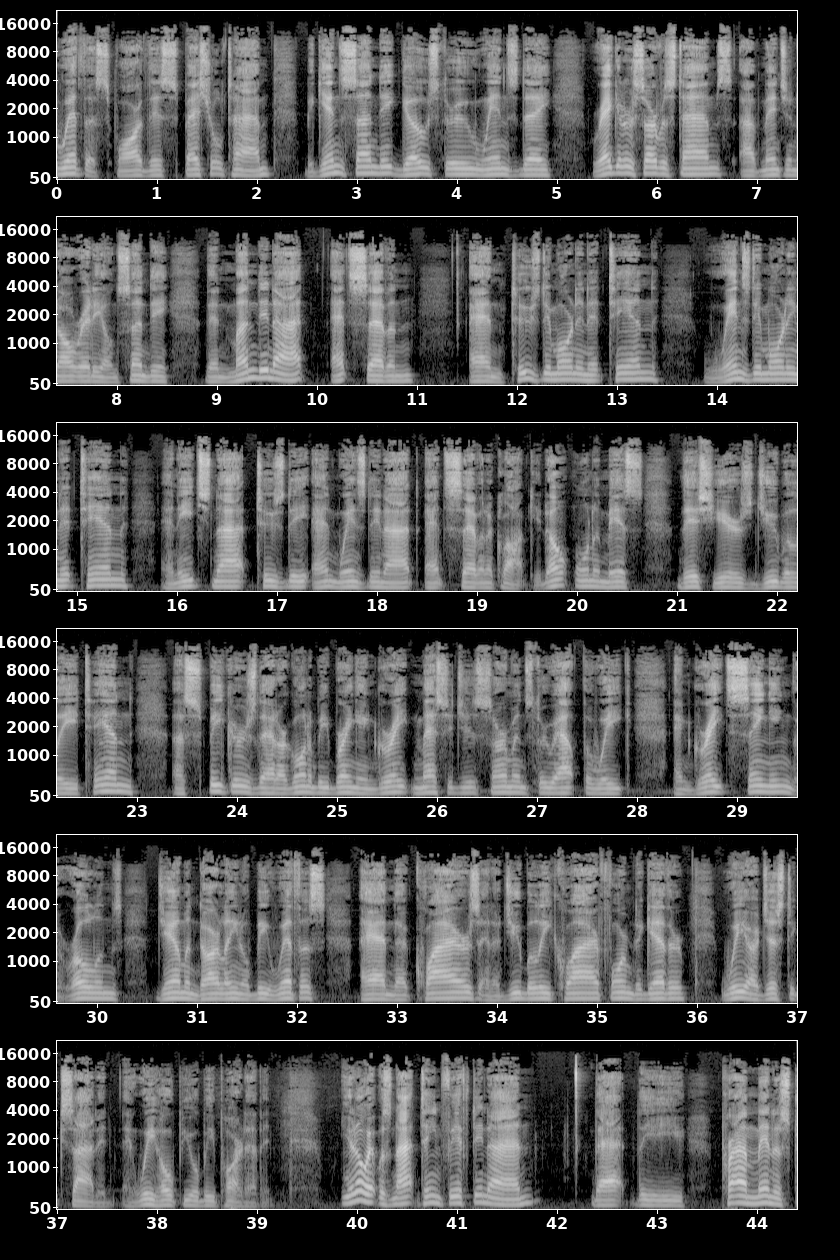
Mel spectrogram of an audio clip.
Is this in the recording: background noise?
no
